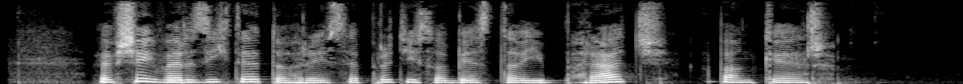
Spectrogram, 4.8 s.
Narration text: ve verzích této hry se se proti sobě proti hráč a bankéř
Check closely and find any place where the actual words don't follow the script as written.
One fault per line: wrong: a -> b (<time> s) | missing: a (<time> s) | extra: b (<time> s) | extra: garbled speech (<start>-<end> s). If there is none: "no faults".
extra: všech (0.6 s)
missing: se (1.8 s)
wrong: proti -> staví (2.4 s)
